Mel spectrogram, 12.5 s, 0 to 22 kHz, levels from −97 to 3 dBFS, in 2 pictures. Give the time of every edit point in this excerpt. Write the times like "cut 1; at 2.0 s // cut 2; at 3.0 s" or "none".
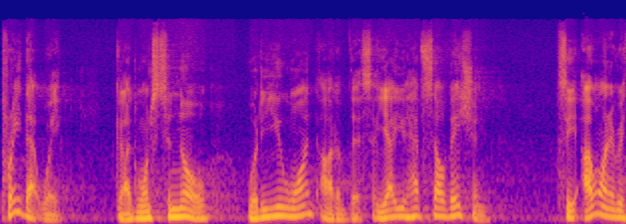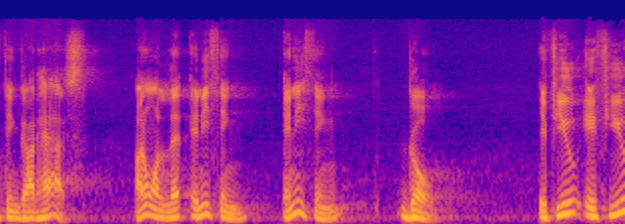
cut 1; at 1.0 s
